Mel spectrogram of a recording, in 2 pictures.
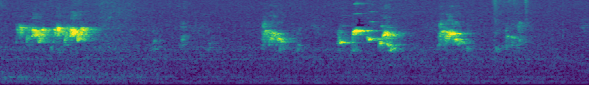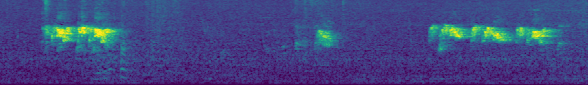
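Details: Red-whiskered bulbul repeating short, sweet chirping phrases every couple of seconds, some notes sharp and emphatic, separated by quiet gaps.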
